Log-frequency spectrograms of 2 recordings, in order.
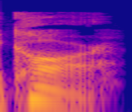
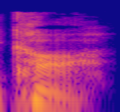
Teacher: in classic New York speech, the R disappears unless it's at the beginning of a word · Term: the dropped R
